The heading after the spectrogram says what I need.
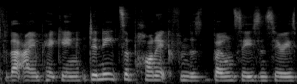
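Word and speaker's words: Danica Panić: that I am picking Danitza Ponick from the Bone Season series by Samantha Shannon, and yes, that is how you say her name.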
